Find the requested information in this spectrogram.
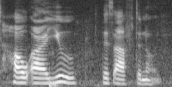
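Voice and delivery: ordinary delivery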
